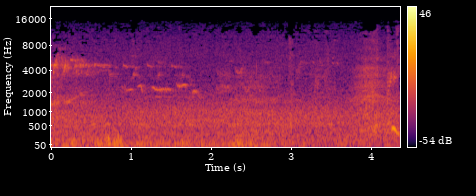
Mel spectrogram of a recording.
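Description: Outdoor canal-side ambience: a steady low wind rumble on the microphone, with a few faint bird chirps about a second in.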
